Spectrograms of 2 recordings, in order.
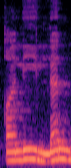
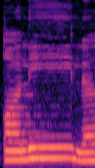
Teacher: تو 2 زبر جو ہوتی ہیں وہ ایک زبر میں وقف کی صورت میں لا پڑھا جاتا ہے، یعنی کہ الف مدہ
